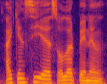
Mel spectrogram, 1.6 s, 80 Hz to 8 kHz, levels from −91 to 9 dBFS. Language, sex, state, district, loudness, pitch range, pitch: English, male, Arunachal Pradesh, Lower Dibang Valley, -15 LUFS, 105-140 Hz, 120 Hz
